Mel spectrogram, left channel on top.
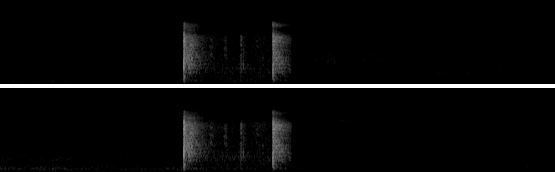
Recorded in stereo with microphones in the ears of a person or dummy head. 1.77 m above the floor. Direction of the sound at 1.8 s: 5° left (ahead or behind).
